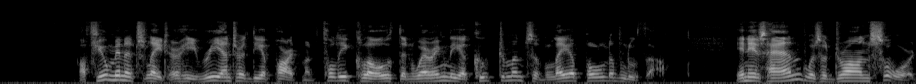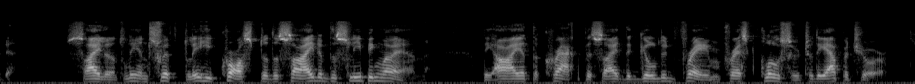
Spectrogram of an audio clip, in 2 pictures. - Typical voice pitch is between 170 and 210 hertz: No, medium, 150 Hz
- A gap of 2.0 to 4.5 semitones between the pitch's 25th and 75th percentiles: Yes, average, 3.7 semitones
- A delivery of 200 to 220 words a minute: No, average, 165 wpm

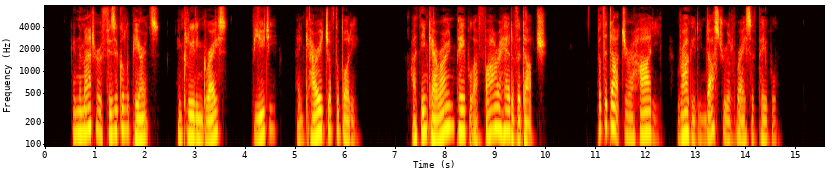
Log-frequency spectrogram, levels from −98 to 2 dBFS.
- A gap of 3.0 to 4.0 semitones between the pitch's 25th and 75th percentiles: No, average, 5.0 semitones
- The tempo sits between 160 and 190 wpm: No, average, 140 wpm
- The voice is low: Yes, low, 125 Hz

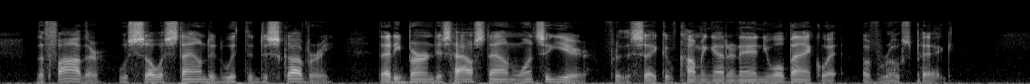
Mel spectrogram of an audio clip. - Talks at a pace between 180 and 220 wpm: No, average, 170 wpm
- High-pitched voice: No, low, 105 Hz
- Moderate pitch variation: No, narrow, 2.0 semitones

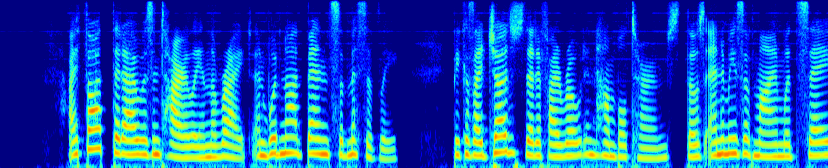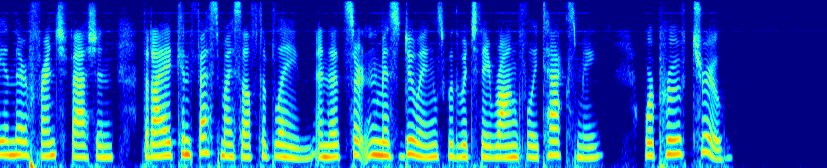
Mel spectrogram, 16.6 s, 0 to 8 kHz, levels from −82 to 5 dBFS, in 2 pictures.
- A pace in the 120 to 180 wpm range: No, average, 195 wpm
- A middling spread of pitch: Yes, average, 3.4 semitones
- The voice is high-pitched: Yes, high, 225 Hz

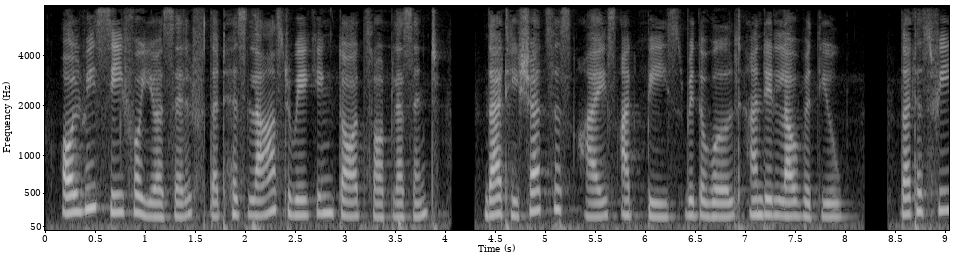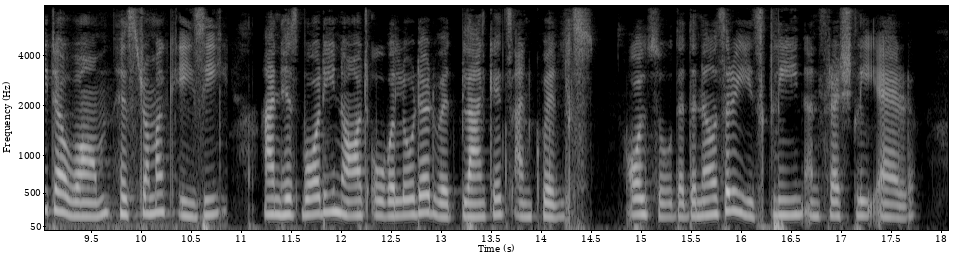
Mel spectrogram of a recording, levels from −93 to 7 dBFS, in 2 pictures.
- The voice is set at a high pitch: Yes, high, 200 Hz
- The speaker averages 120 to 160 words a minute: No, average, 175 wpm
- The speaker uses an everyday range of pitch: Yes, average, 3.1 semitones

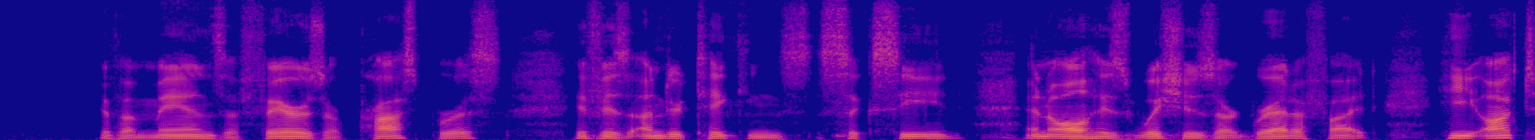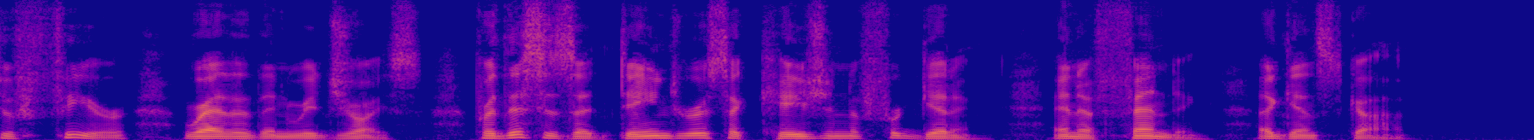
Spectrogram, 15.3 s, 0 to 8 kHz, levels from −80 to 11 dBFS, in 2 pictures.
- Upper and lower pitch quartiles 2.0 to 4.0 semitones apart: Yes, average, 3.6 semitones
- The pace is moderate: Yes, average, 145 wpm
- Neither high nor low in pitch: No, low, 105 Hz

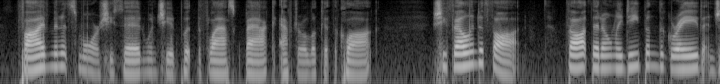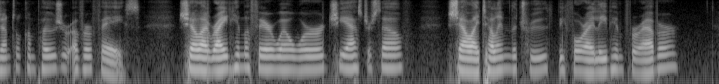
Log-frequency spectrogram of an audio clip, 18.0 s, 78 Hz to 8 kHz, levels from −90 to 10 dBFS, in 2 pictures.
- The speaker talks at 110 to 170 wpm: No, average, 185 wpm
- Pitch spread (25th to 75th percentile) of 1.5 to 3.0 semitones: No, average, 3.5 semitones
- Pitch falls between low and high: Yes, medium, 175 Hz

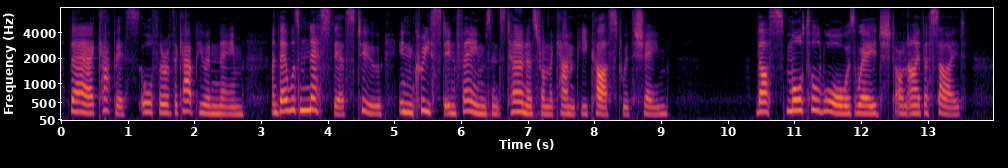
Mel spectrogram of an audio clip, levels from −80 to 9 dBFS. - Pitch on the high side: Yes, high, 215 Hz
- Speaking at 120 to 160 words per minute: Yes, slow, 135 wpm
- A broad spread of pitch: No, average, 4.3 semitones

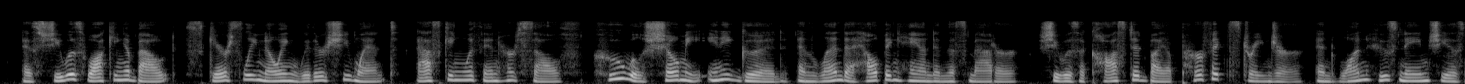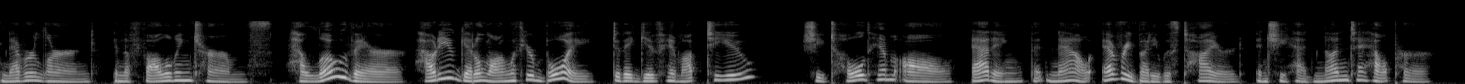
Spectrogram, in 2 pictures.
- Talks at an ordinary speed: Yes, average, 165 wpm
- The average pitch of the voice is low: No, medium, 155 Hz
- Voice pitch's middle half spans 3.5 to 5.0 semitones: No, wide, 5.6 semitones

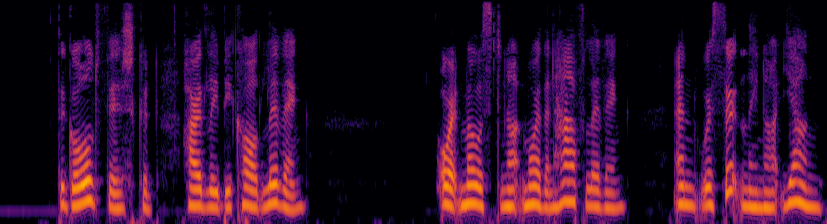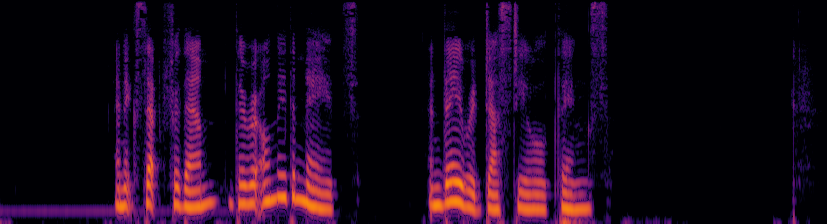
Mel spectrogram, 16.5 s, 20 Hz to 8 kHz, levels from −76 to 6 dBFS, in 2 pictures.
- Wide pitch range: No, average, 3.5 semitones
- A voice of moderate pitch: Yes, medium, 180 Hz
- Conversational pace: No, slow, 125 wpm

